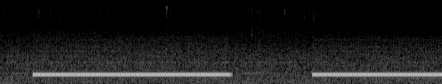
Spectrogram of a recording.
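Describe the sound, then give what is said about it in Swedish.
A steady electronic ringback tone from a mobile phone call that goes unanswered sounds twice, each long beep lasting about two seconds with a short silent gap between, clear over faint background hiss. “Kom igen Jordi, svara. Svara.”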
